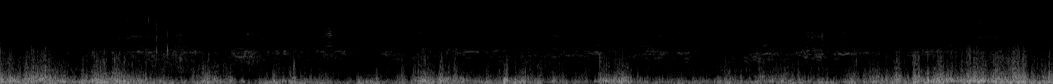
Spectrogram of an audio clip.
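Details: Geese counted in Silesia, 11–13 November 2016, from a flock that may hold Barnacle, White-fronted, Greylag and Bean Geese; scattered honks and yelping calls rise and fall over heavy low-pitched wind rumble.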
